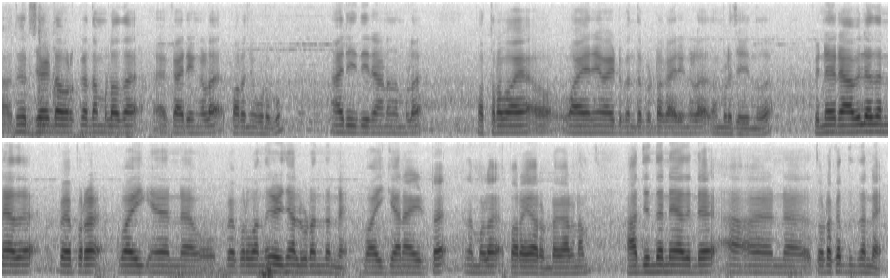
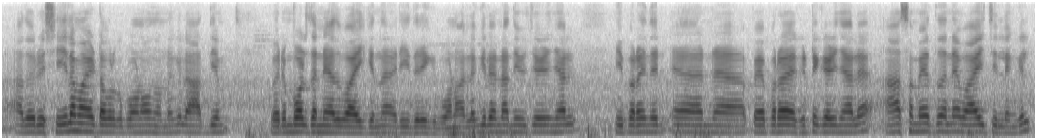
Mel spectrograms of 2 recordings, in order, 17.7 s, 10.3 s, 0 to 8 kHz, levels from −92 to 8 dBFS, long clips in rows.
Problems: none marked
